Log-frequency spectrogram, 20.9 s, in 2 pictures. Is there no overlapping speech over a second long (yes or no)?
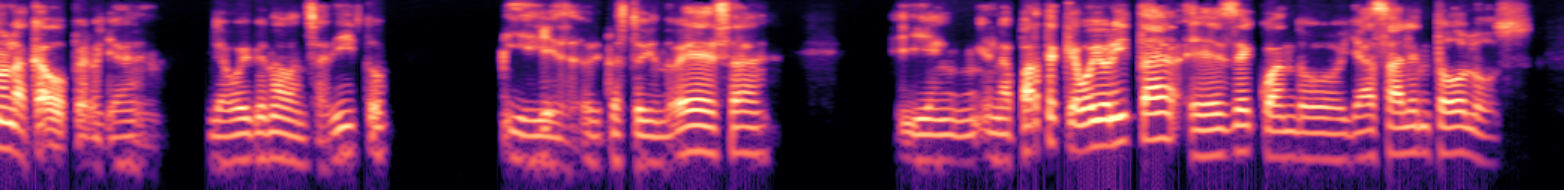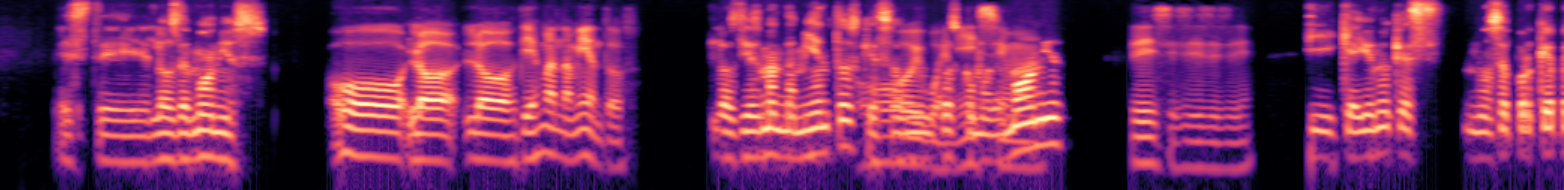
no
